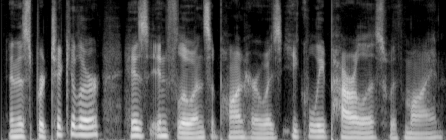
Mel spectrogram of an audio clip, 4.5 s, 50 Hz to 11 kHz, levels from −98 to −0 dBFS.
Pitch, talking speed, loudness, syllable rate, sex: 130 Hz, 160 wpm, -20 LUFS, 5.6 syllables/s, male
